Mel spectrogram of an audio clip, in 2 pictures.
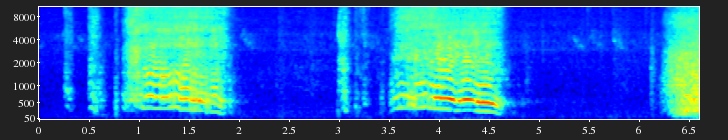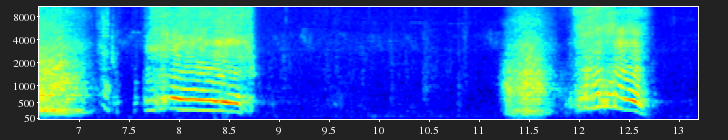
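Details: Elephant calling in a series of wavering, falling tonal calls, each about a second long, with rich harmonics and short silent gaps between them.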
